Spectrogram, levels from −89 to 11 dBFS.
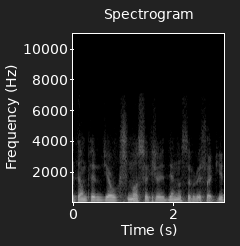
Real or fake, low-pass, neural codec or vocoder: fake; 7.2 kHz; codec, 16 kHz, 0.5 kbps, FunCodec, trained on Chinese and English, 25 frames a second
